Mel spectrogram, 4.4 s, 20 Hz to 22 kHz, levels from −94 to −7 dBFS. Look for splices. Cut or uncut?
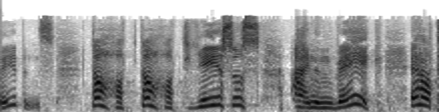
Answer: cut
